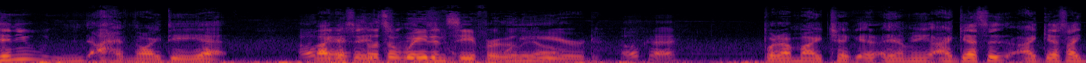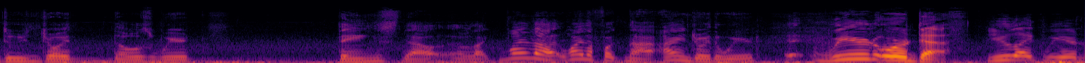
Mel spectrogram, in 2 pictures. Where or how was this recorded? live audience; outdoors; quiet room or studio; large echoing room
outdoors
